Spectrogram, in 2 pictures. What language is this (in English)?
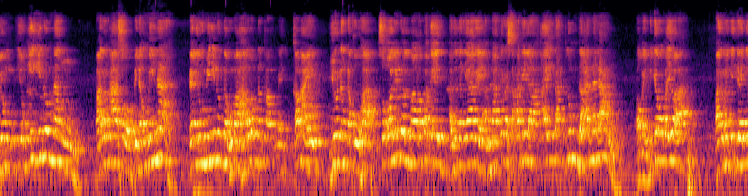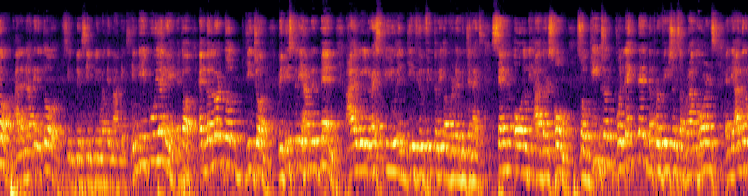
Filipino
